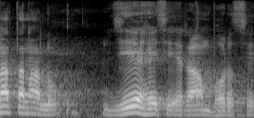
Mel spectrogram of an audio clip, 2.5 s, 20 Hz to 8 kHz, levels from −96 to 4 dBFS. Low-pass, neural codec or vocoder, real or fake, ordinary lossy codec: none; none; real; none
